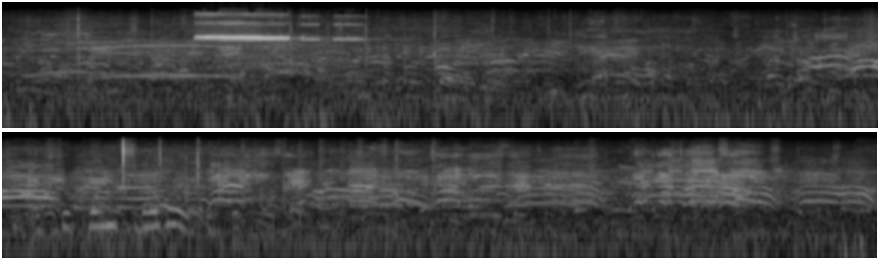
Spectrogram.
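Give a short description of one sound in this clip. A crowd of young men and boys chatter and shout close by outdoors.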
